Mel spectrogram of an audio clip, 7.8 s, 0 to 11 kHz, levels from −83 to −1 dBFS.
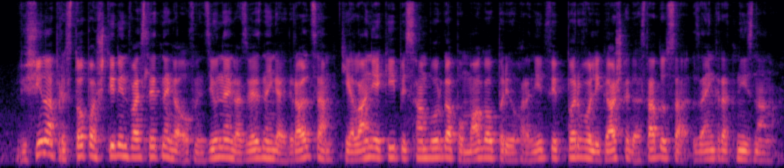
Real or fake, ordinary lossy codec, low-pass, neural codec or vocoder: real; none; none; none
